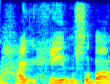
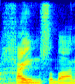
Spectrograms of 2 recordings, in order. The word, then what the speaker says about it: Haim Saban: Haim Saban, or Chaim Saban is how you say his name.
